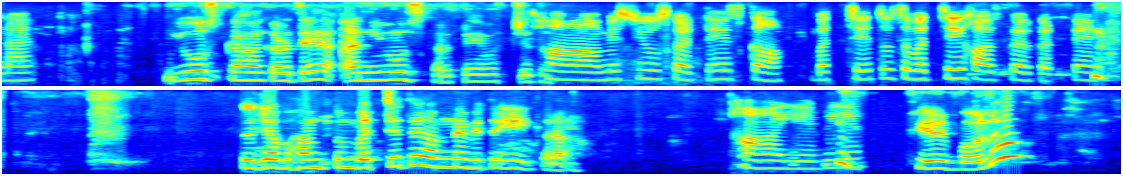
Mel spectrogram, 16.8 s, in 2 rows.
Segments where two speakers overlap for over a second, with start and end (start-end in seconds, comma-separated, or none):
none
